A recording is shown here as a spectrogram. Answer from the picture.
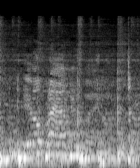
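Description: Live rockabilly band playing with upright bass, guitars and drums in a steady beat.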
